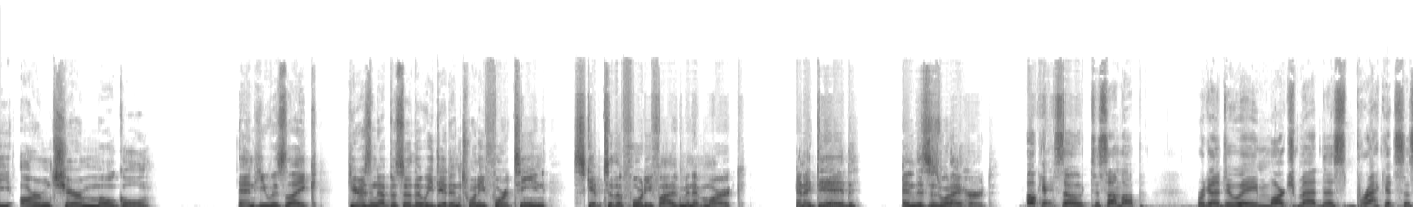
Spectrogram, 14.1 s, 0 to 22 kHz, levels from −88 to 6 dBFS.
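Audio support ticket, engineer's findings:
Adaptive stream at a lower bitrate, 4.83 to 10.83 s, after "that we did in" until "to sum up we're". Abrupt gapless drop: heavier codec artefacts, content still reaching 20.3 kHz. Player switched renditions on a slowed connection; consistent with Opus falling from 64 to 16 kbit/s.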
